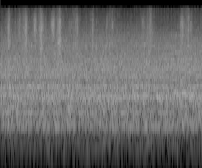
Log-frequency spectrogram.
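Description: A salt shaker is shaken over a pot of spinach, giving a run of quick, crisp rattles over a steady background hiss of the cooking.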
